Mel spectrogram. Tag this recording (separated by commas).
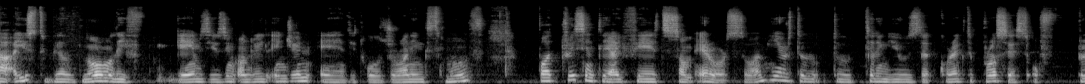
Speech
